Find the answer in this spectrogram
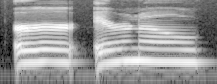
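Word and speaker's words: Ernő: Erno. Erno Rubik. Erno? Yes. I got that one. Is it Arno? Or how do you spell it? ERNO with smatterings of dots up some.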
